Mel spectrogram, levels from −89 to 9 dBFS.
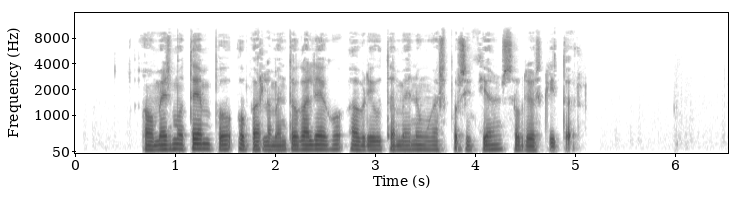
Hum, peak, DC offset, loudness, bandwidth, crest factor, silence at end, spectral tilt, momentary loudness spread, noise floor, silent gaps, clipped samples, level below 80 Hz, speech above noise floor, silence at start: none; -6 dBFS; under 0.1%; -26 LUFS; 10 kHz; 20 dB; 1.55 s; -6.5 dB/octave; 7 LU; -76 dBFS; none; under 0.1%; -56 dBFS; 52 dB; 0.65 s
